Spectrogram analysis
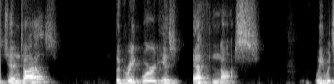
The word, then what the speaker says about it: ethnos: nations it means gentiles the greek word is ethnos we would spell it e-t-h-n-o-s ethnos you think can you think of an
